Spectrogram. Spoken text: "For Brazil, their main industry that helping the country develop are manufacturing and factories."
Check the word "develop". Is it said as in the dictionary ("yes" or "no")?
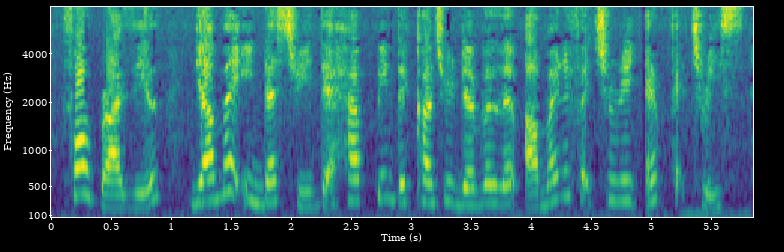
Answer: yes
